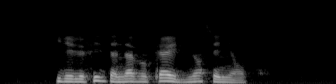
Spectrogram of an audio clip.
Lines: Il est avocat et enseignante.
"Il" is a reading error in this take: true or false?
false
